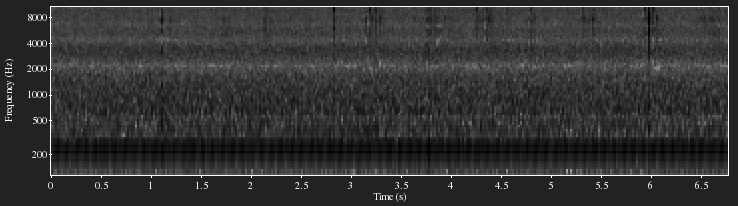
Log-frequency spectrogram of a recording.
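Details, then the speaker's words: Athearn Blue Box SD40-2 motor after cleaning and flattening brush tips to lower stall current for DCC: faint light irregular ticks as armature turned by hand, brushes crossing commutator bars; normal, unlike the silent untouched motor. "Well, when we take these spring clips off, you pull out the brushes and the springs, and I always clean the tip of the brushes, and it kind of flattens them out a little bit."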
